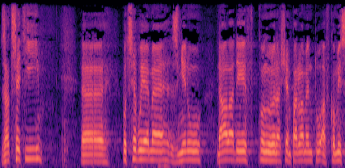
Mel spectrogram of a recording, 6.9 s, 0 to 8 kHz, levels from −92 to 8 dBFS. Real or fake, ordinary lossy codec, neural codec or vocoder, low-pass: real; none; none; 7.2 kHz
